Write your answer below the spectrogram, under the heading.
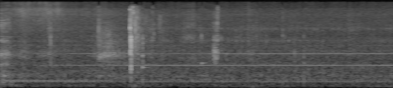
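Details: Quiet indoor room with a low steady electrical hum, faint hiss and a single sharp click near the middle.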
